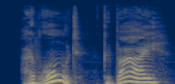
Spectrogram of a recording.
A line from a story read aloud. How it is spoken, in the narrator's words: cried the little boy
